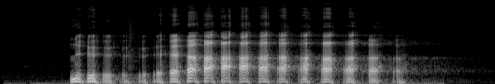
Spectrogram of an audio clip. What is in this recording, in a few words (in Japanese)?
魔王の声; 魔王の笑い声[2]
